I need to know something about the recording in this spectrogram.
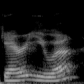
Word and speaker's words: Garayua: my last name is g-a-r-a-y-u-a it's pronounced gary ewa so it's at gloria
